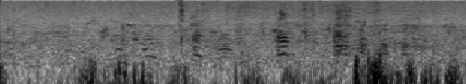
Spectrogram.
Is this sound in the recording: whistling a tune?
no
